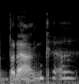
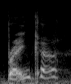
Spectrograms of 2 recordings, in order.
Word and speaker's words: Branka: branca is that you that's how they say my name in croatia blanca not brenca and she knew straight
